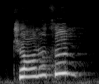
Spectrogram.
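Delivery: mother finding the mess, alarmed; mother calling out. A narrator's reading. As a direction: call him like a shocked mom. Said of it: "she said".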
